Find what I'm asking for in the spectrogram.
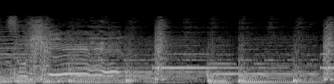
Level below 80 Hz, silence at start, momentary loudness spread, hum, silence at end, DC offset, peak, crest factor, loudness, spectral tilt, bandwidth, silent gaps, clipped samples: -42 dBFS; 0 s; 6 LU; none; 0 s; under 0.1%; -10 dBFS; 12 dB; -22 LUFS; -5.5 dB/octave; 10.5 kHz; none; under 0.1%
